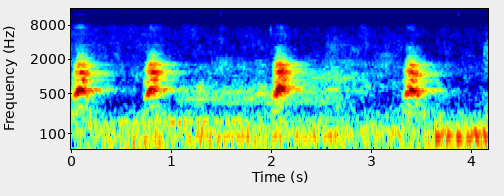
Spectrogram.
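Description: A dog barking: four single barks spaced about a second apart.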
